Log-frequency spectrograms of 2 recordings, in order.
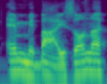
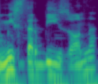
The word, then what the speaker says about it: M. Bison: M. Bison, che molti pronunciavano, almeno molti amici che conoscevo, pronunciavano Mr. Bison,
